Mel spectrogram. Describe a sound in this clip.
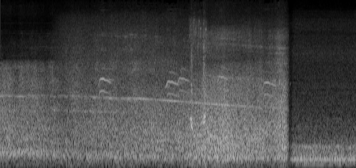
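A small plane's engine drones overhead.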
